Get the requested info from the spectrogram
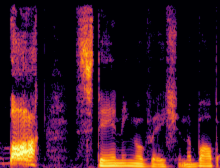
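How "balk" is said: loud, high, sudden umpire's call; shouted call. Retold or imitated. Umpire jumping in the air to call it, retold shout. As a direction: yell it out as one sharp call. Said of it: "I jumped in the air and I said".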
